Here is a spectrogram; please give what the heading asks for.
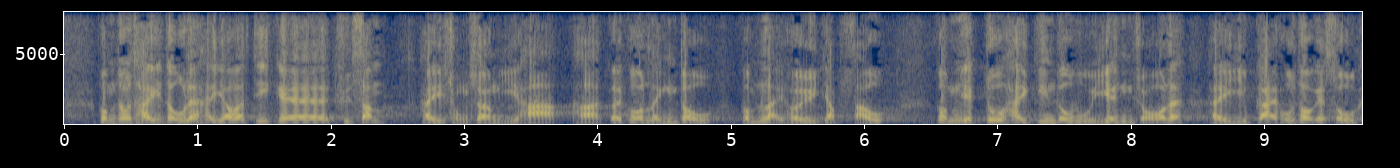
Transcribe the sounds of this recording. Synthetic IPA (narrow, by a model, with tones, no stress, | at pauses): kɐ˨˥mt̪o˥wt̪ʰɐ˨˥jt̪o˨˧wlɛː˥ɦɐ˨jːɐ˨˧wjɐ˥t̪̚iː˥kɛː˧kʰyː˧t̚sɐ˥m | hɐ˨jt͡ʃʰʊ˨˩ŋsœː˨˩ŋjiː˨˩ɦaː˨˩haː˨kːkɔ˧lɪ˨˥ŋt̪o˨wkɐ˨˥mlɐ̰˨˩jɦɵ˧ɥjɐ̰˨˩p̚sɐ̰˨˥w | kɐ˨˥mjɪ˨k̚t̪ʊ˥wɦɐ˨jkiː˧nt̪o˨˥wwuː˨˩jːɪ˧ŋt͡sɔː˨˥lɛː˥ | hɐ˨jːiː˨p̚kaː˧jho˨˥wt̪ɔː˥kɛː˧so˧wk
